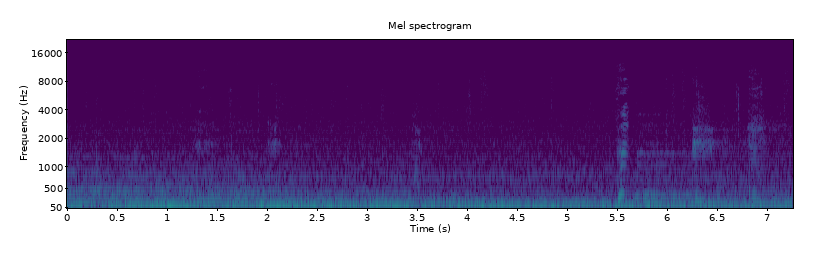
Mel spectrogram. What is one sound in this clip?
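A young man speaks into a close microphone.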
